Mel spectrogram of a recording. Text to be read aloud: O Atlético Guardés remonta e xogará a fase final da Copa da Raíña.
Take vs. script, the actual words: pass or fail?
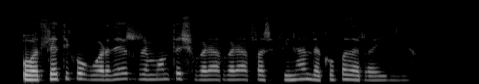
fail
